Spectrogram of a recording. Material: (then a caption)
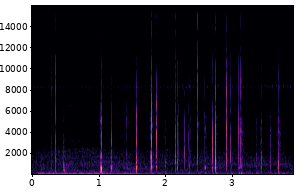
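Glass. Long fingernails rapidly tap and scratch the glass back of a bare blue iPhone with no case, held in both hands while the phone records itself in a mirror. About 20 sharp, bright clicks stop instantly with no ring, over a soft scratchy rustle and a faint steady high whine.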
